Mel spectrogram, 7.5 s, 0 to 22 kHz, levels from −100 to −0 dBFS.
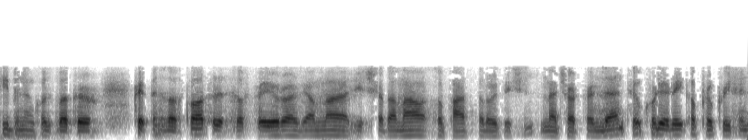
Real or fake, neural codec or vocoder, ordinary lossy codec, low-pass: fake; codec, 16 kHz in and 24 kHz out, 0.9 kbps, LongCat-Audio-Codec, four codebook decoder; AAC, 16 kbps; 3.6 kHz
